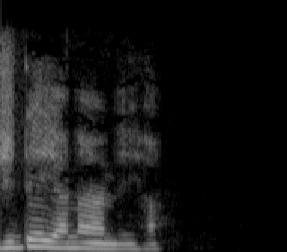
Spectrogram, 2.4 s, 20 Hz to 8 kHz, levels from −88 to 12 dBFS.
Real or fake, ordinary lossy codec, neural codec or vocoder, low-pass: real; AAC, 32 kbps; none; 7.2 kHz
